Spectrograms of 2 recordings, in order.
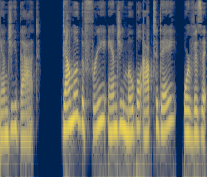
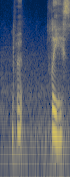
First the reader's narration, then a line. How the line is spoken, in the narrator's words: I stammered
